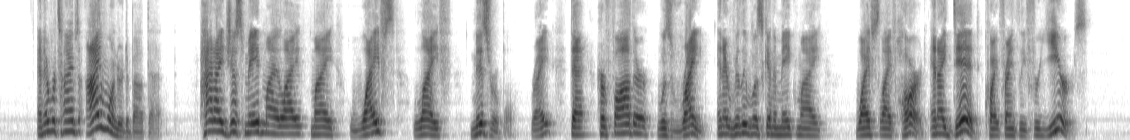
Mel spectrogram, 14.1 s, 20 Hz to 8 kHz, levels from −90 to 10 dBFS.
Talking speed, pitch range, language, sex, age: 175 wpm, 120-165 Hz, English, male, 30-49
